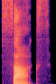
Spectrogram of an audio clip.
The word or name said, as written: socks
